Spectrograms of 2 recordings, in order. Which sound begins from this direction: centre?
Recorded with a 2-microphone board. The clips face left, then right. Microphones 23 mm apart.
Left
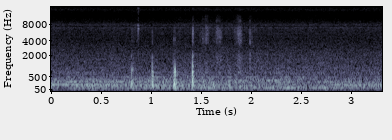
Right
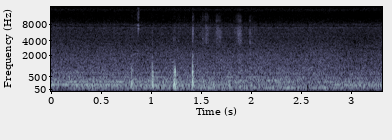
Running footsteps, at 0.8 s.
